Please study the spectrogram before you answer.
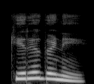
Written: ಕಿರುಕಣ್

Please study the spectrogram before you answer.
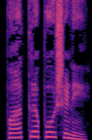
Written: ಪಾತ್ರಪೋಷಣೆ

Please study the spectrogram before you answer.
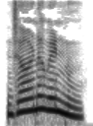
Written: ಜಾಣವೆಣ್ಣು

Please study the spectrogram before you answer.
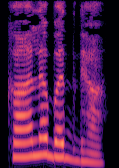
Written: ಕಾಲಬದ್ಧ

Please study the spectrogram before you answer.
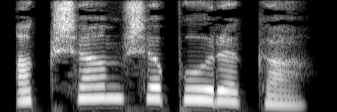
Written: ಅಕ್ಷಾಂಶಪೂರಕ

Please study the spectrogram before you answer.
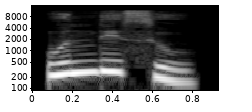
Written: ಒಂದೆಸೆ

